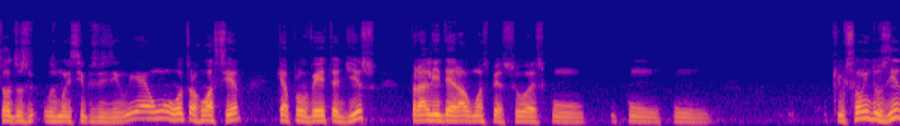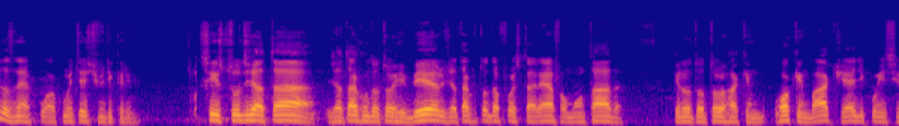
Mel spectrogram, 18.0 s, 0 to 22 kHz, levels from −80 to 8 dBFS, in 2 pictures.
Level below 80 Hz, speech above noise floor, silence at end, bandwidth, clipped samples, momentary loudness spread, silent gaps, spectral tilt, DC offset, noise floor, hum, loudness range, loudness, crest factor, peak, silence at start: -56 dBFS; 40 dB; 0 s; 12 kHz; under 0.1%; 15 LU; none; -7.5 dB/octave; under 0.1%; -60 dBFS; none; 7 LU; -20 LUFS; 20 dB; 0 dBFS; 0 s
